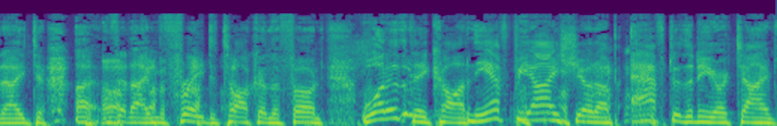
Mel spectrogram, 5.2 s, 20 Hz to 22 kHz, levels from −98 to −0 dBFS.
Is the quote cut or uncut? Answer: cut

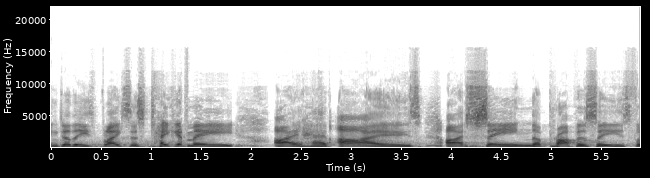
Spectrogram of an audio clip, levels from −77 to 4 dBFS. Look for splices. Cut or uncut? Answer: cut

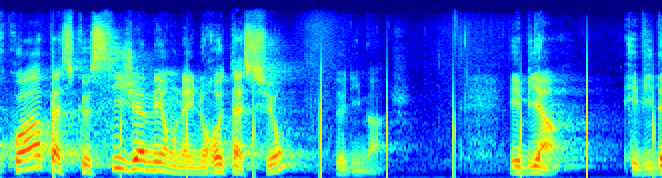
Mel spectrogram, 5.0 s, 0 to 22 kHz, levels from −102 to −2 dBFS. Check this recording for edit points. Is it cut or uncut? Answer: uncut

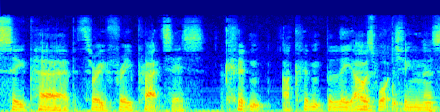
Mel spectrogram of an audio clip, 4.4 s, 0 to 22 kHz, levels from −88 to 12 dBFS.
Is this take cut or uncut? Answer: cut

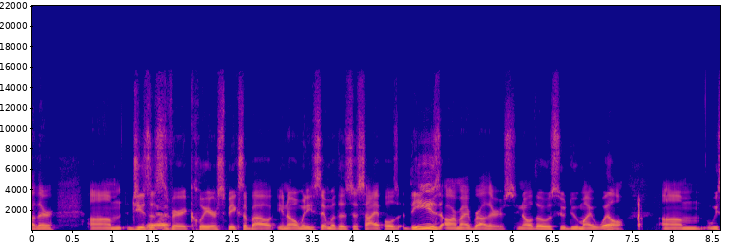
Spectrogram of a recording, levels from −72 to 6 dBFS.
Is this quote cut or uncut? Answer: uncut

